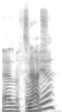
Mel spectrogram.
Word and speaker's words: Phasmophobia: I can never pronounce it right. Phasmophobia. Fasmophobia, right?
